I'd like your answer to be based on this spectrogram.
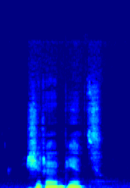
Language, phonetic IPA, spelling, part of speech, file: Polish, [ˈʑrɛbʲjɛt͡s], źrebiec, noun, LL-Q809 (pol)-źrebiec.wav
